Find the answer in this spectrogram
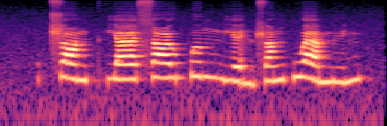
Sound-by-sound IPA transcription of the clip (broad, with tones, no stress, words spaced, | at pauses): ʈ͡ʂɑ˥˨ŋpʰjä˦ sɑ˦ʊ̯pɤ˦ŋmjɛ̰˨˩nʂɑ˦ŋ kwä˥˨my˨˦n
